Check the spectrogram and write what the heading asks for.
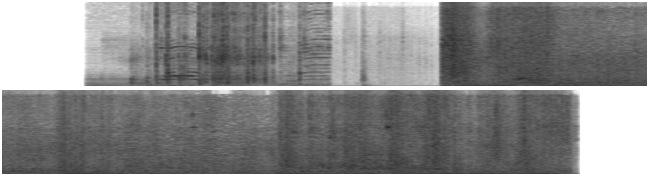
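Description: Film action-scene soundtrack of a locomotive ploughing through street traffic. Brief voices and tones come first. From about five seconds in there is a loud, dense din of crashing mixed with music, which cuts off suddenly near the end.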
